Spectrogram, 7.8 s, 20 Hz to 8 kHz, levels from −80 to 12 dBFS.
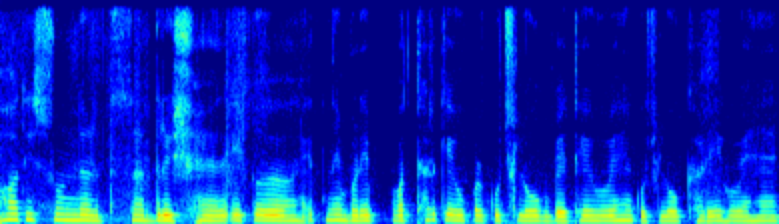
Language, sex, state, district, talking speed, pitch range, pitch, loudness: Hindi, female, West Bengal, Jalpaiguri, 175 wpm, 170-185 Hz, 180 Hz, -26 LUFS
